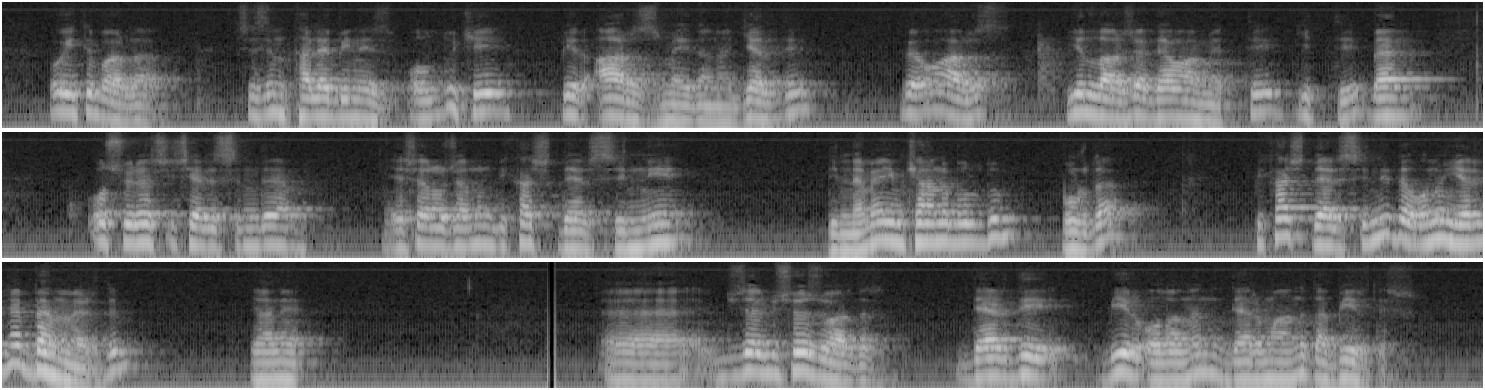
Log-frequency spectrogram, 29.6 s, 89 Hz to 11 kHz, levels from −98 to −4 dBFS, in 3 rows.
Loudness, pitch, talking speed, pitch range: -35 LUFS, 145 Hz, 95 wpm, 120-165 Hz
